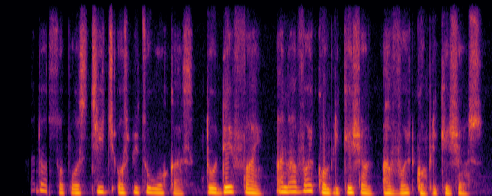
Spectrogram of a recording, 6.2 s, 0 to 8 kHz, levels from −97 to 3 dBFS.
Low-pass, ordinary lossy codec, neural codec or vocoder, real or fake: none; none; none; real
